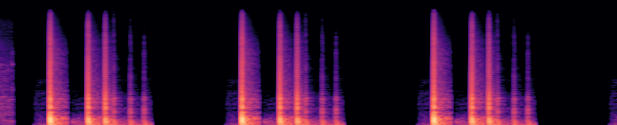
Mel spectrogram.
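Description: Rubber ball bouncing on a hardwood floor. A loud first bounce is followed by quicker, fading bounces as it settles, and the whole sequence plays three times in a row about two seconds apart.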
